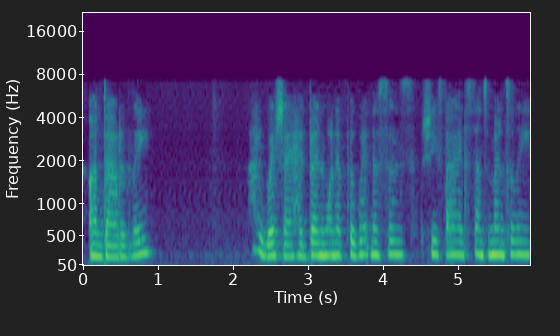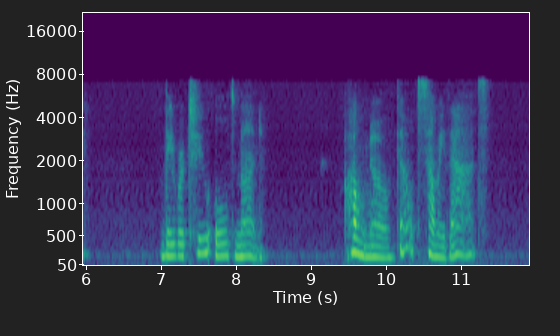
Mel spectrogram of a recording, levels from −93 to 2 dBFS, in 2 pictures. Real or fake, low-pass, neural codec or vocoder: fake; 7.2 kHz; codec, 16 kHz, 1.1 kbps, Voila-Tokenizer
